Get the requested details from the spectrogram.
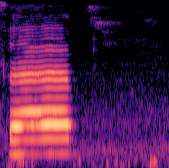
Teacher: সা বলার সময় দুই দাঁতের আগার সাথে লাগবে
